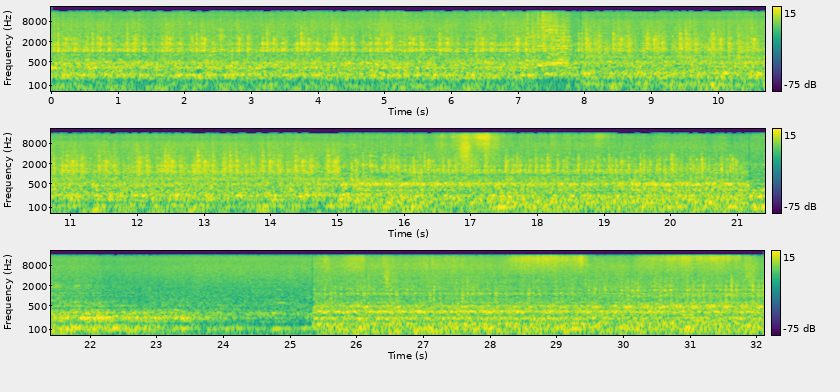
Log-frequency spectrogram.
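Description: Water-driven millstone running and grinding grain: a loud, steady mechanical clatter with a fast rattle in it. It dips quieter for a few seconds a little past the middle.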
